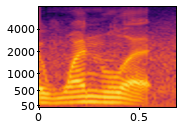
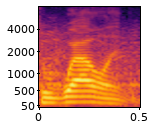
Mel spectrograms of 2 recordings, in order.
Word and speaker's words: Welland: Picked up by Wenlet. And that's out to center ice. No, it's Welland. That's how you pronounce it.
